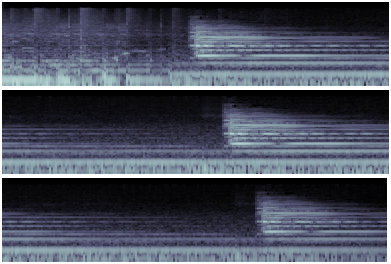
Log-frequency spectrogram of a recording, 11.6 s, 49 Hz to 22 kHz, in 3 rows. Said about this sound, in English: The bells in Kyiv rang out early this morning because 1 year ago, the first Russian missiles struck Ukraine.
